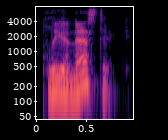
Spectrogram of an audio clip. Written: pleonastic

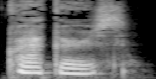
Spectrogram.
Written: crackers

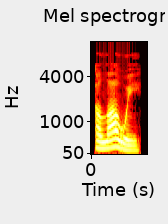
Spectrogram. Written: alawi

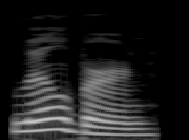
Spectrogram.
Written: lilburn

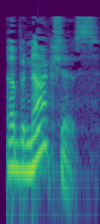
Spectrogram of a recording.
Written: obnoxious

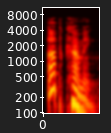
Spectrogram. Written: upcoming

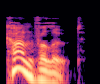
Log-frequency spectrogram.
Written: convolute

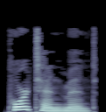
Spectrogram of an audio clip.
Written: portendment

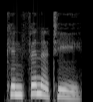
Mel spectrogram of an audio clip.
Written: confinity

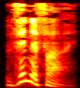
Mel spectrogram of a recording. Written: vinify

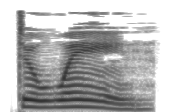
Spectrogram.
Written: dewain

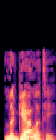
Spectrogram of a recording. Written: legality

